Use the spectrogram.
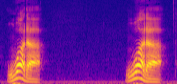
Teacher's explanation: What 和 a 连读到一块儿，变成 what a whata，本来是 whata，我们多次说过，前后声带都震动，中间这个 t，轻辅音，自动地就被带成了浊辅音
